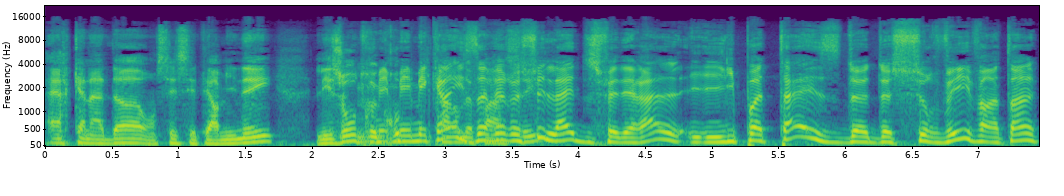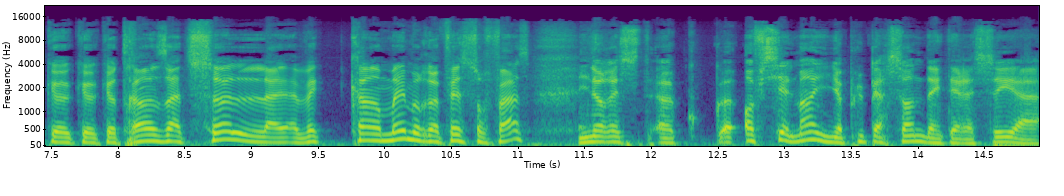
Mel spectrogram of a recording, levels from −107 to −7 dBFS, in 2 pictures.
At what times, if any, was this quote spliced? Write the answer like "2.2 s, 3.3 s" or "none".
11.5 s

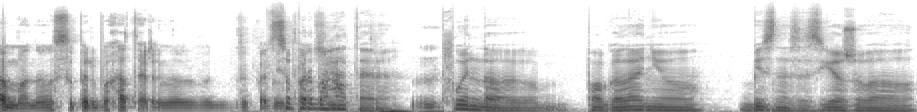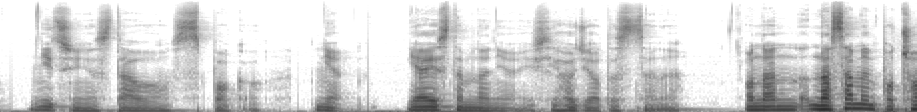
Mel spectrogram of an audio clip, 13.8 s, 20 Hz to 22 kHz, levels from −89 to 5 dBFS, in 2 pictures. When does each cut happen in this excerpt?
3.3 s

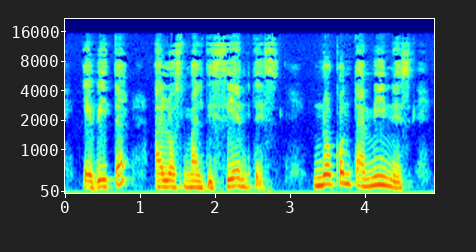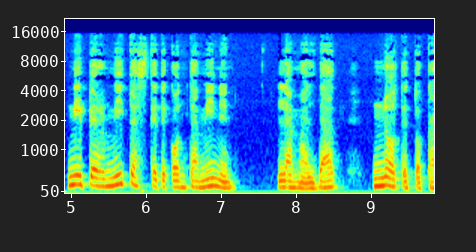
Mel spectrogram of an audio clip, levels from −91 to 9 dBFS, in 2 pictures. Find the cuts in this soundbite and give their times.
none

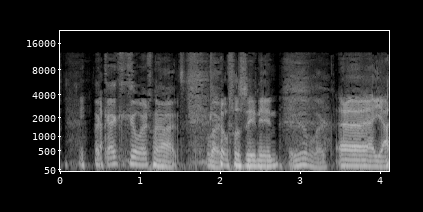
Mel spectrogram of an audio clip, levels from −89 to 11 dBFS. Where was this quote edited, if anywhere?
1.8 s

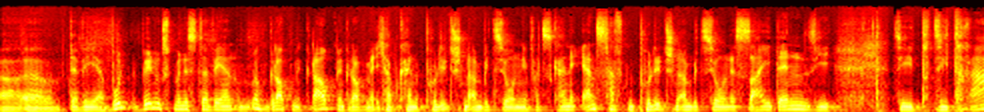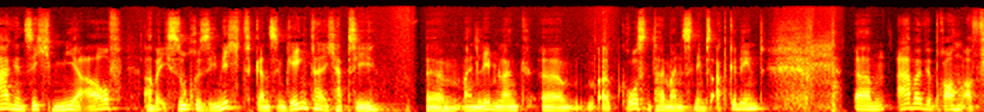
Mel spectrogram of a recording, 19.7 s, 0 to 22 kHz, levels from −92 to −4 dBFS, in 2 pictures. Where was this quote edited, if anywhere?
none

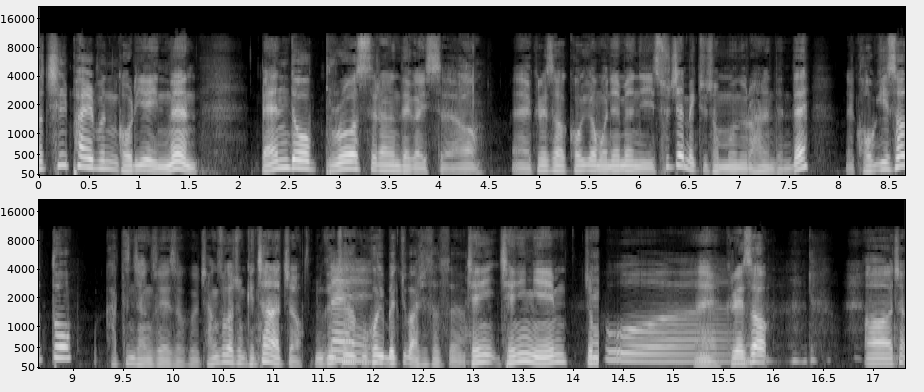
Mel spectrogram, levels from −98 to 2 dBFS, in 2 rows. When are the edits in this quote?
12.9 s, 14.3 s

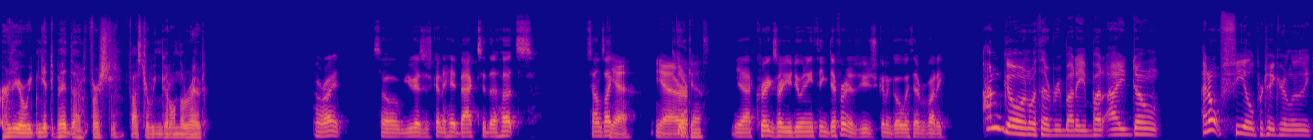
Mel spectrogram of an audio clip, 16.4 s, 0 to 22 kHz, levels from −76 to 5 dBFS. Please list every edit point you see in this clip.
8.6 s

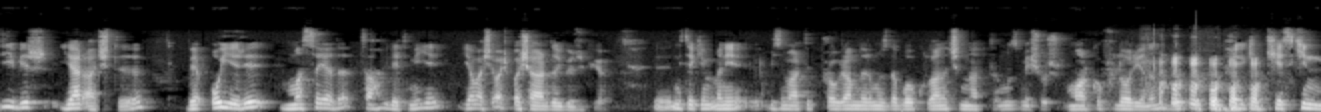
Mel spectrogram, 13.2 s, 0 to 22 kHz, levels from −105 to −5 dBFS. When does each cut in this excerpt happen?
9.0 s

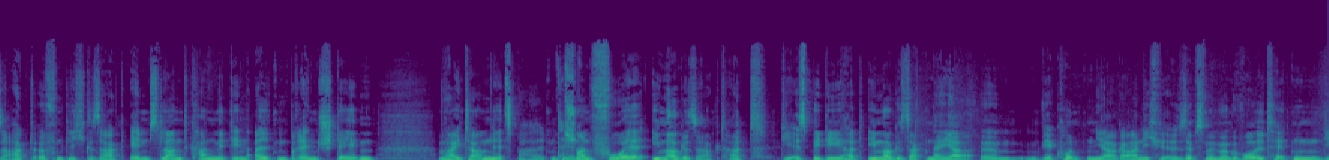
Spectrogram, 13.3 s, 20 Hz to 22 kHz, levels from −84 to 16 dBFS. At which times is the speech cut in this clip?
5.8 s, 10.4 s

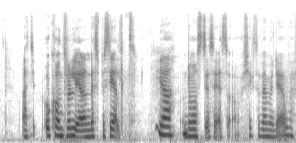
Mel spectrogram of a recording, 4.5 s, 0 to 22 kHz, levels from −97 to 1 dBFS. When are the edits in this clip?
none

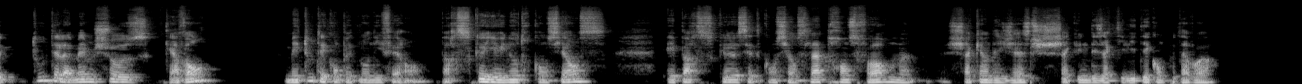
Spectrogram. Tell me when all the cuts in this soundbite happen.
6.6 s, 10.3 s

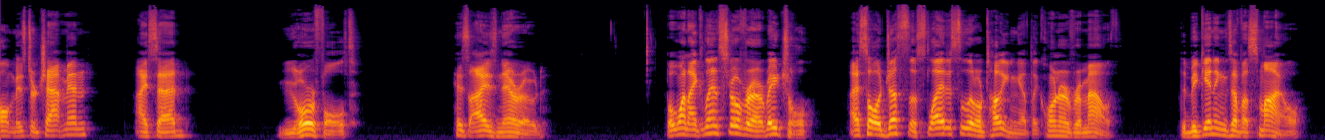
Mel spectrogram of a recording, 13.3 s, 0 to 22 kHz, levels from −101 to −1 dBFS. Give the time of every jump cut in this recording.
6.5 s

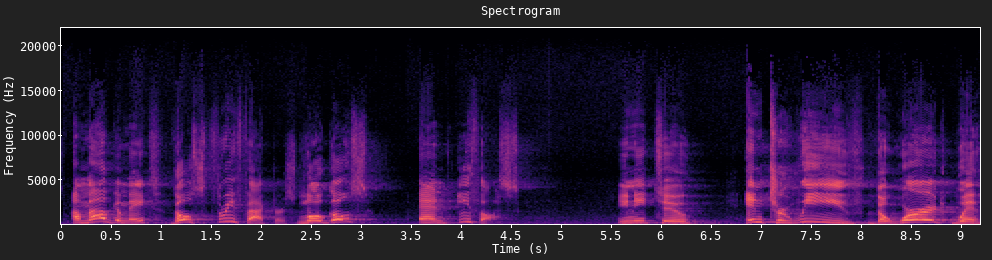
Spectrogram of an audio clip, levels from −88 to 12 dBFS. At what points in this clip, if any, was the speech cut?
3.4 s

